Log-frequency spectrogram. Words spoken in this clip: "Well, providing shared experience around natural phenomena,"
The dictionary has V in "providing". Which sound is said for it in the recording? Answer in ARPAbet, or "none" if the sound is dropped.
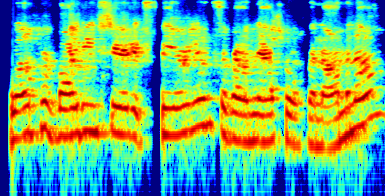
V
